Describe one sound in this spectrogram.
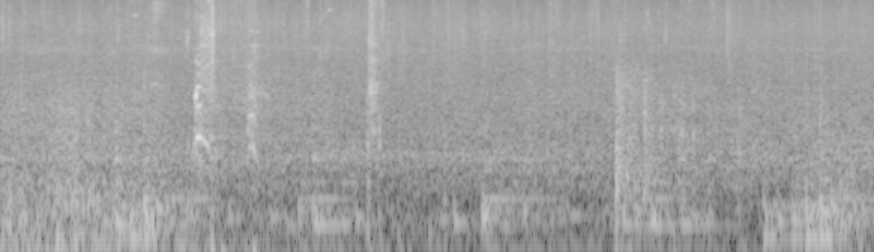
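Footsteps scrape and thud on stone.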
